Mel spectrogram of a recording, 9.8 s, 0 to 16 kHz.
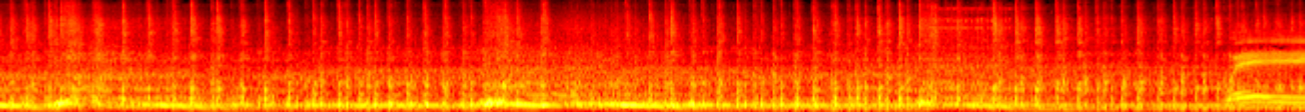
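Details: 1988 Yamaha Banshee twin two-stroke after sealing exhaust leaks where silencers meet the Toomey pipes with high-temp silicone: crisp revving blips, sharp exhaust pops, no longer the hard rattle on revving.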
